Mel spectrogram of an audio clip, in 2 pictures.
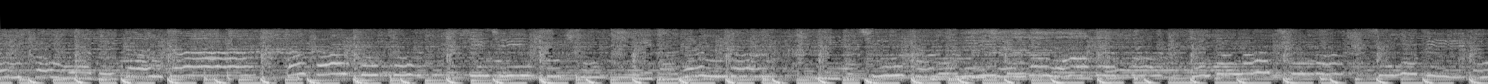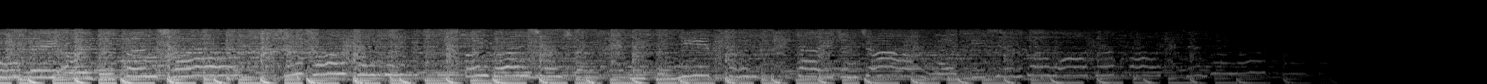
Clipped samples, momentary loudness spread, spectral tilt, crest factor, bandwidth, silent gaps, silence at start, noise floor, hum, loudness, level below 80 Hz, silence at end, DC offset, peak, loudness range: under 0.1%; 15 LU; -7 dB/octave; 16 dB; 5.4 kHz; none; 0 s; -78 dBFS; none; -16 LUFS; -22 dBFS; 3.75 s; under 0.1%; 0 dBFS; 14 LU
